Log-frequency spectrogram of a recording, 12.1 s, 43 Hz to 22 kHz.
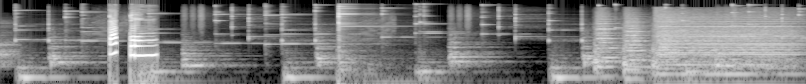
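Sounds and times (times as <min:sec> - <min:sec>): light tinkling music: 0:03.2 - 0:09.3.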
